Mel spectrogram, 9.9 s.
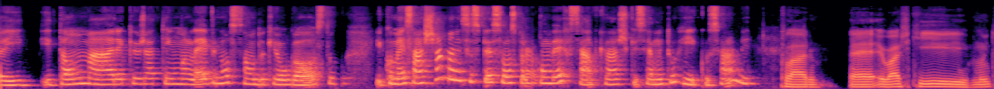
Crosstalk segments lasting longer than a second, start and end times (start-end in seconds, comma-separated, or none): none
